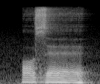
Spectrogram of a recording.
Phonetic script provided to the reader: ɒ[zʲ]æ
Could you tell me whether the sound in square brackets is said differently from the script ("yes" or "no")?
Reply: yes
